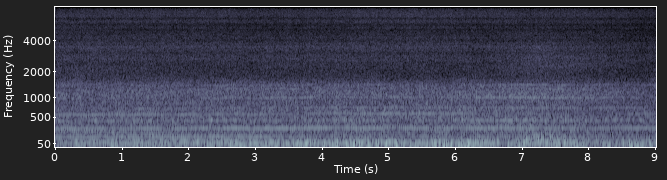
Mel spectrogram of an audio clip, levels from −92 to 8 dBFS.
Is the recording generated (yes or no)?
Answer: no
